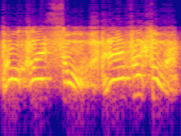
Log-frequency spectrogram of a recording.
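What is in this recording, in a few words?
Serbian searchlite mood high; War Thunder; speech srb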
